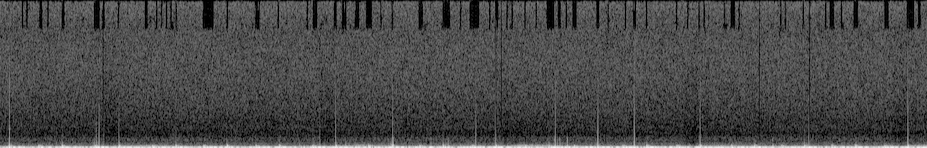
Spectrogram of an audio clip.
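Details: ASMR heartbeat recording from a female streamer, offered as soothing heartbeats: steady, muffled low thumps at a regular resting pace, recorded close up with a low hum underneath; heartbeat.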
